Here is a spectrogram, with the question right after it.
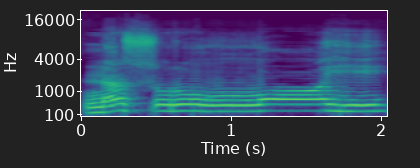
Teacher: صاد کو یہاں پر موٹا پڑھیں گے را کو بھی موٹا پڑھیں گے اور را کو لام میں ملائیں گے. لفظ اللہ کا لام جو ہے یہ ہے جس کے اوپر کھڑا زبر ہے تو لام کو تھوڑا کھینچیں گے یہاں پر اور لفظ اللہ کے لام کو موٹا یعنی پر پڑھیں گے کیونکہ اس سے پہلے را کے اوپر پیش ہے اس لیے لفظ اللہ کا لام موٹا پڑھا جائے گا.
